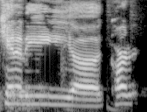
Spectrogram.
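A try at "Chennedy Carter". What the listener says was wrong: Oh, it's CH.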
